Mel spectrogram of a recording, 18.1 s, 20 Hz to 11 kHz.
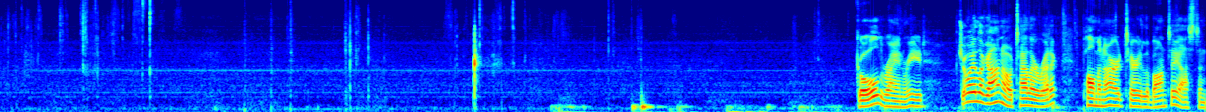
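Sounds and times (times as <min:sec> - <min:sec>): card wrappers crinkling: 0:00.0 - 0:02.5, 0:05.2 - 0:05.8.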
